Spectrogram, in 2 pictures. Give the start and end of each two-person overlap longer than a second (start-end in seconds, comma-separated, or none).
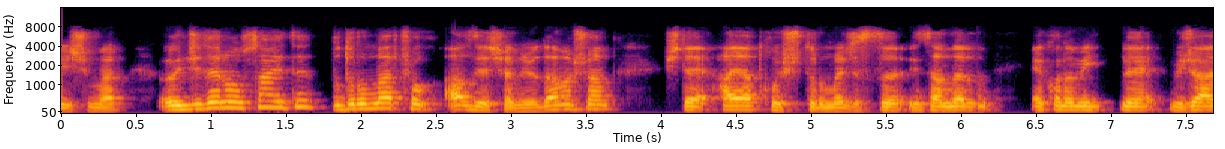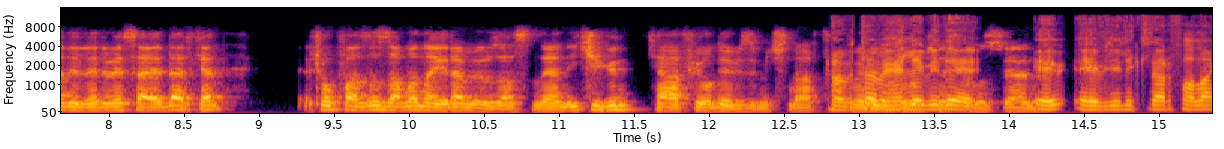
12.8-14.2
